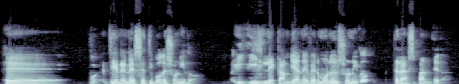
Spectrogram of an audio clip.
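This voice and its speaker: A man with a mid-pitched voice hosts a relaxed podcast chat, correcting himself as he goes. The sound is somewhat muffled and lo-fi. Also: measured pace. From Spain. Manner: relaxed, conversational, lists band details with self-corrections. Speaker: podcast host. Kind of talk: casual chat.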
